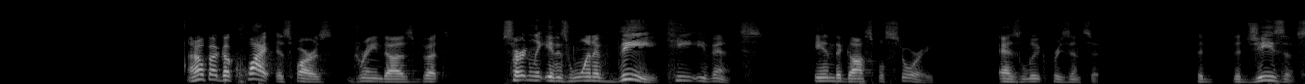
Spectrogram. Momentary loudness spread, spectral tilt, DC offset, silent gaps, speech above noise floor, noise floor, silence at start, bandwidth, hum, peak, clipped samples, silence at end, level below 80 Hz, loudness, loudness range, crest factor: 20 LU; -4.5 dB/octave; under 0.1%; none; 56 dB; -89 dBFS; 1.9 s; 8.4 kHz; none; -12 dBFS; under 0.1%; 0 s; -74 dBFS; -32 LUFS; 11 LU; 22 dB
